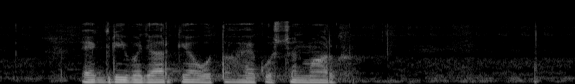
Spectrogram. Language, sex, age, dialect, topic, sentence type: Hindi, male, 18-24, Kanauji Braj Bhasha, agriculture, question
